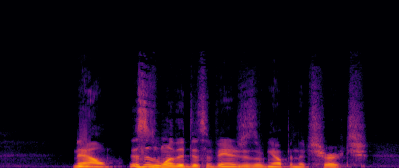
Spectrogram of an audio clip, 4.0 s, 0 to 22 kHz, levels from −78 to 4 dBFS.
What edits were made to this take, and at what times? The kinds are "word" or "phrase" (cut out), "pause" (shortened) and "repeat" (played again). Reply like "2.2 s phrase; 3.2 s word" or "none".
1.2 s pause; 2.7 s word

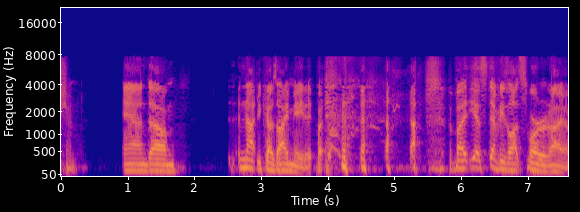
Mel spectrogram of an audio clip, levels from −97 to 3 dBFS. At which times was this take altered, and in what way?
2.9 s word

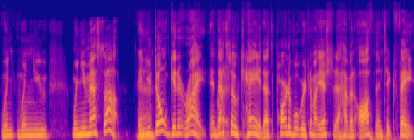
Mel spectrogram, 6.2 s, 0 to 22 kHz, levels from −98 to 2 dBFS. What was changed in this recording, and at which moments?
4.6 s word

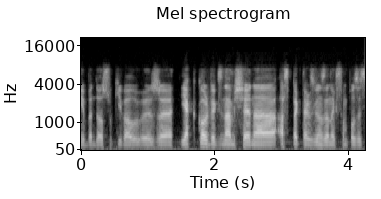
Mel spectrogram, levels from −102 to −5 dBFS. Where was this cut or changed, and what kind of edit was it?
1.4 s pause

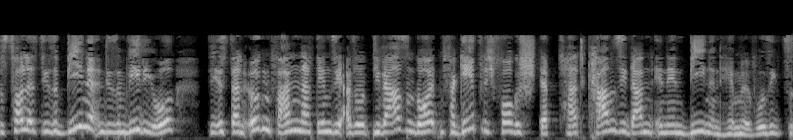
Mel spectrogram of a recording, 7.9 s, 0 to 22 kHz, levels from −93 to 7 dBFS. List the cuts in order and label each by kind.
none

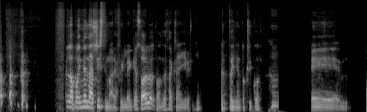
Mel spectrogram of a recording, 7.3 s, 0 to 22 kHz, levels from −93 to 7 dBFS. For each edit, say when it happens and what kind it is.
1.9 s word; 3.1 s word; 3.8 s word; 4.6 s word

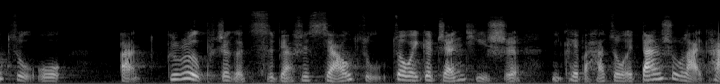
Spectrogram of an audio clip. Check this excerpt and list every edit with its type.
none

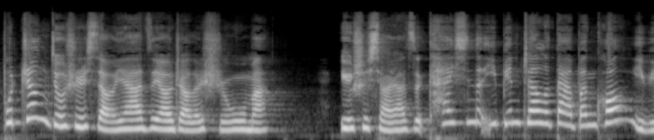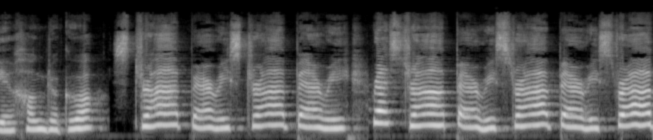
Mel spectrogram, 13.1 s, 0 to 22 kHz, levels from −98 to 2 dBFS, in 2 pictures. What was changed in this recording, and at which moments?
7.6 s pause; 10.2 s word

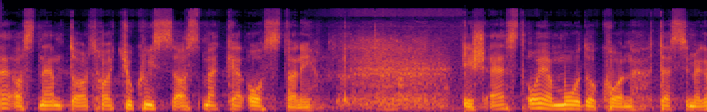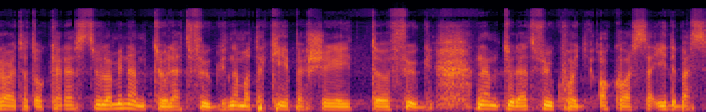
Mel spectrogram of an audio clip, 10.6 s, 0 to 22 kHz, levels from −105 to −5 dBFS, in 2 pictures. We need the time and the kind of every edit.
none

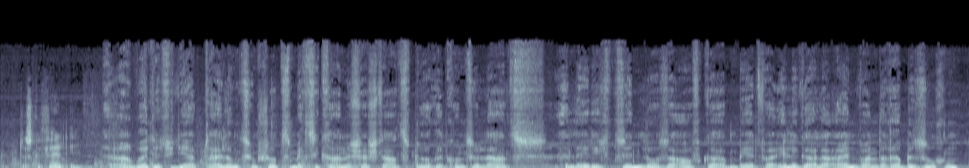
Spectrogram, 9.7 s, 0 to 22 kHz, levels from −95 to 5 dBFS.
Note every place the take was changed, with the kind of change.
4.4 s word

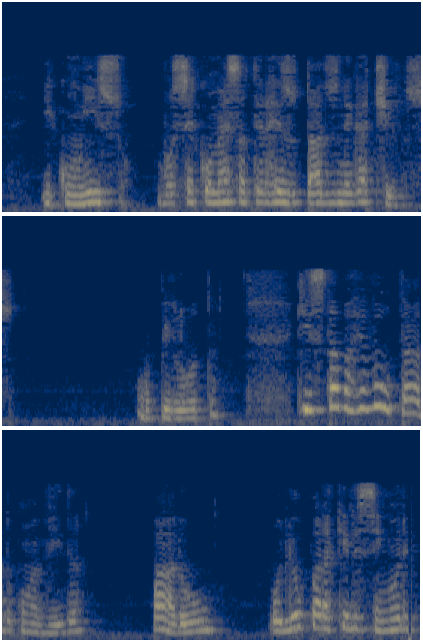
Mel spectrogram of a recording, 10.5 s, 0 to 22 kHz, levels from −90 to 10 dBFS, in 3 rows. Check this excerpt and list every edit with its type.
none

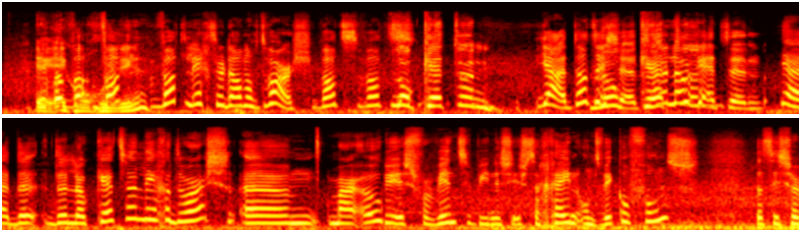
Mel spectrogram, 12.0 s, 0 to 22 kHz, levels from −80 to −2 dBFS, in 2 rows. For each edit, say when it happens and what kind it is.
8.8 s phrase

